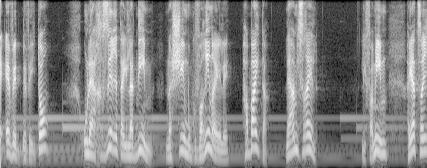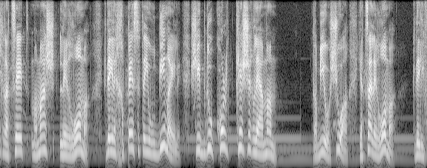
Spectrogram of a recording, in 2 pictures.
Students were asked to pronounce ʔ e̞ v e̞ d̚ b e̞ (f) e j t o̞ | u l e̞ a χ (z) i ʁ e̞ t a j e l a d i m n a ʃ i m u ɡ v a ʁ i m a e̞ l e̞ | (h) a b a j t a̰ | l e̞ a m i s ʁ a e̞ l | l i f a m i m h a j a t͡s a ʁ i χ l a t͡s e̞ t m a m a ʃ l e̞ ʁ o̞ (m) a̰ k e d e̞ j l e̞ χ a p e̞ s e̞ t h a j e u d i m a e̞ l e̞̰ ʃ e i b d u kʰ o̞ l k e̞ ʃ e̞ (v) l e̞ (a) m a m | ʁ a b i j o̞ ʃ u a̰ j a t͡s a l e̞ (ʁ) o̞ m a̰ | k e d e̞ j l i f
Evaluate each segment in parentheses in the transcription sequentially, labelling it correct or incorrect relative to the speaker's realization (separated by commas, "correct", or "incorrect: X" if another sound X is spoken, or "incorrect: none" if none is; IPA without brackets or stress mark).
incorrect: v, correct, correct, correct, incorrect: ʁ, correct, correct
